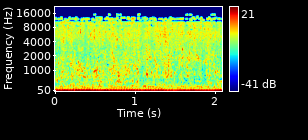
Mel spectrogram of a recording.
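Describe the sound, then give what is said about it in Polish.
Motorboat speeding across moving water: a loud, continuous rush of engine noise, splashing spray and slapping waves, steady throughout with no pauses. “Jedziemy. To jest bardzo mocna prędkość i fajnie się odbija woda i takie fale.”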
